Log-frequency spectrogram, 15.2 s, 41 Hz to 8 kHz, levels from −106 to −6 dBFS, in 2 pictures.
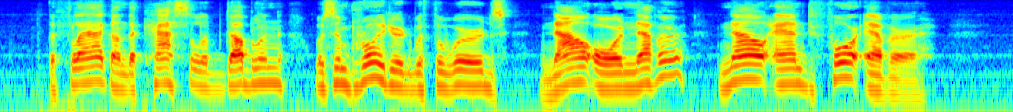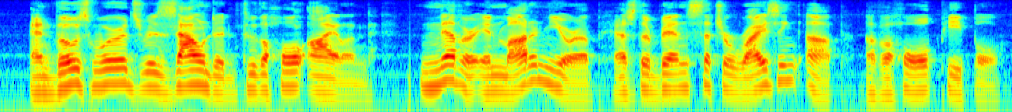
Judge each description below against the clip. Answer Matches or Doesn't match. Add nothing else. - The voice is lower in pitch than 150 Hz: Matches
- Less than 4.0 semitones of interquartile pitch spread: Doesn't match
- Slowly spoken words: Doesn't match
